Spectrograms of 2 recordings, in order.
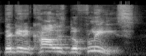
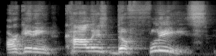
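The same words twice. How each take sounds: First: Deflees said as d-f-l-e-e-s, an f and l where degrees has a g and r; mispronounced on purpose. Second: Deflees said as d-f-l-e-e-s, an f and l where degrees has a g and r; slow, with deflees in place of degrees; mispronounced on purpose. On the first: Telling viewers it is deflees and not degrees. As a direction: deflees repeated as a mock word in place of degrees. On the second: Mocking immigrants' degrees, saying deflees slowly instead of degrees. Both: Shown as a demonstration. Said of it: "Not degrees".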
